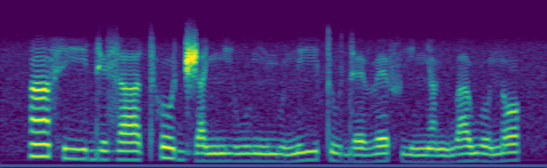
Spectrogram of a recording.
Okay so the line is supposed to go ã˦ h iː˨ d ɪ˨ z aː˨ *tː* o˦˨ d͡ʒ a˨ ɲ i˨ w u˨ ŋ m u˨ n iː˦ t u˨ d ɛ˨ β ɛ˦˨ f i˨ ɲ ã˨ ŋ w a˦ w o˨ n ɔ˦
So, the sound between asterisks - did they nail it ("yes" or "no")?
no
